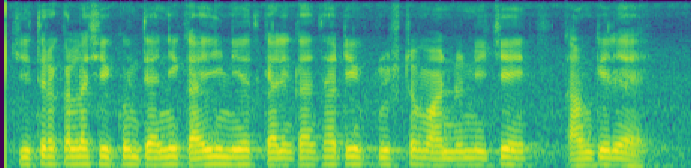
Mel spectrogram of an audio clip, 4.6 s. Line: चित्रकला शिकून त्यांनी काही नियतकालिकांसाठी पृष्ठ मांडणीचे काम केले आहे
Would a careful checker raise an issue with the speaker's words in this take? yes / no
no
